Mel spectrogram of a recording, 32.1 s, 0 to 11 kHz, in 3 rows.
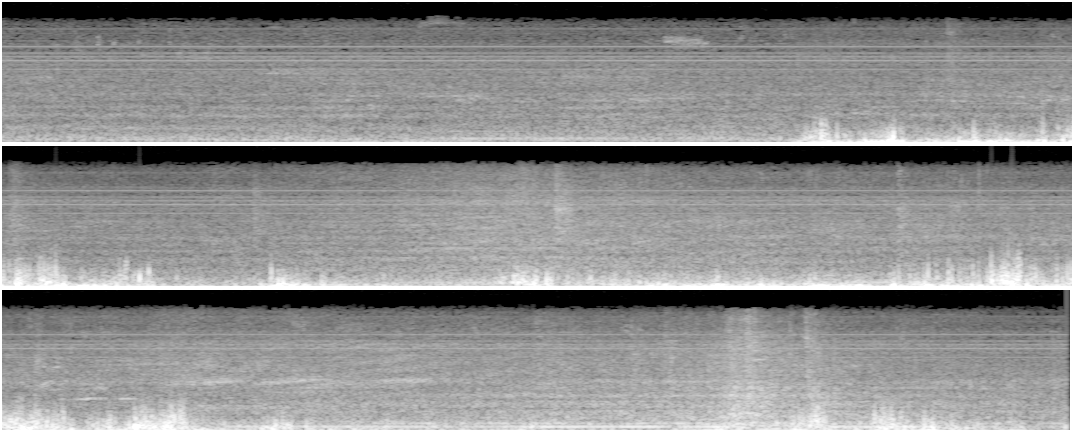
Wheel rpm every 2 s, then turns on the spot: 0, 0, 0, 0, 0, 0, 0, 0, 0, 0, 0, 0, 0, 0, 0, 0.
none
